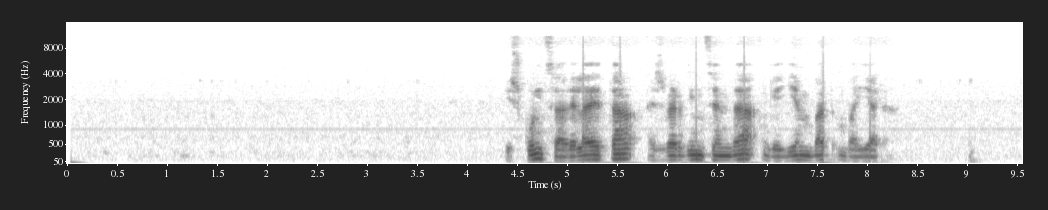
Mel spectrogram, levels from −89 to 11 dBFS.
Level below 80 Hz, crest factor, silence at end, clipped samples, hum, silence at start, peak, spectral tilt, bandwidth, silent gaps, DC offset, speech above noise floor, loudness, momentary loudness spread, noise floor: -64 dBFS; 20 dB; 1.45 s; under 0.1%; none; 4.4 s; -12 dBFS; -7.5 dB/octave; 11.5 kHz; none; under 0.1%; 40 dB; -29 LUFS; 13 LU; -69 dBFS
